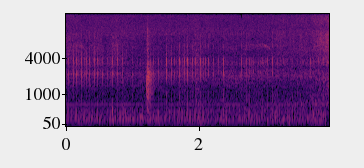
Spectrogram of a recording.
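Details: Lucy, a sweet female cat, purrs in the morning with a dense low vibrating rumble, steady throughout, with a brief rustling scrape just after the first second.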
